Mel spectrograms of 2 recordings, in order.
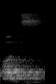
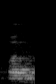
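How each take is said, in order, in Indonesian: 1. Kata itu berakhir dengan bunyi desis tambahan. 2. Kata itu berakhir hanya dengan embusan napas. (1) "nah ini sudah salah" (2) "terdengar hanya napas saya"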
